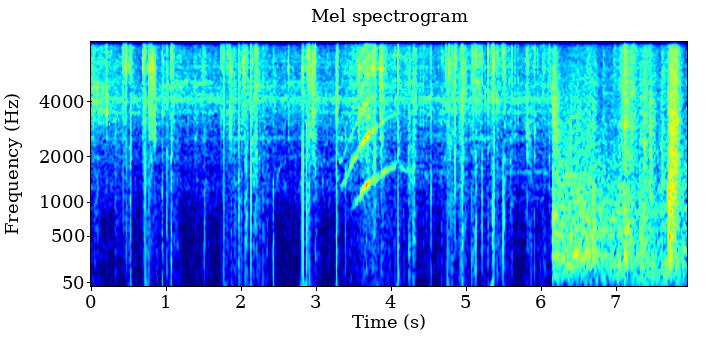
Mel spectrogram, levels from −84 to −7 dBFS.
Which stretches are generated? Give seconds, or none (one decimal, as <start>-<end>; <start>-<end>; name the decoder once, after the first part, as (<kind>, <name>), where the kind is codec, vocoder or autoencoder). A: none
